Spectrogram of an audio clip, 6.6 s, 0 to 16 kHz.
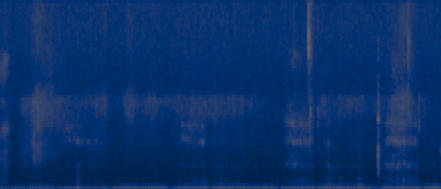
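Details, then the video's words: A domestic cat purrs in a steady, low, throbbing rumble, broken by short breath pauses at about 2.5 and 4 seconds, with faint rustles and small clicks above. "More purring cat."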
